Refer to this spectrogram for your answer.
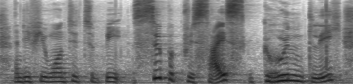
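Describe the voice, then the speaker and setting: A woman speaks in an Austrian accent at a fairly low pitch. Her pace is moderate and her intonation fairly even. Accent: German-speaking (Austrian) accent in English. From Austria, Vienna. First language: German. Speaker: university language tutor. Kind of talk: lecture. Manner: hesitant, many fillers.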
